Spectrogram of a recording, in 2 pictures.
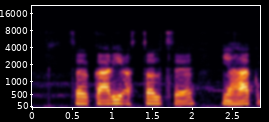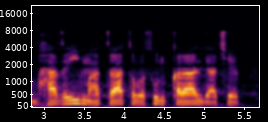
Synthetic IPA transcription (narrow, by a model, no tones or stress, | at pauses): səɾkaɾiəst̪ʰəlsə̃jəɦakbʱad̪ɾimat̪ɾat̪ʋəsuːlkəɾald͡ʒat͡ʃʰɛk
